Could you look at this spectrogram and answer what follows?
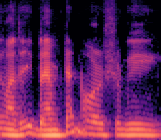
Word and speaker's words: Brampton: taking care of ISKCON Brampton, and like ISKCON Brampton is that's correct pronunciation, Mataji, Brampton, or should we say something else?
